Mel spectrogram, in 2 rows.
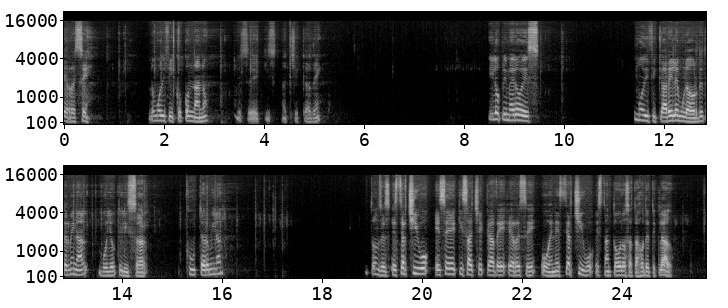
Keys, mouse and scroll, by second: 0.9-3.4 typing, 3.7 Tab, 4.5 Return, 7.4 Page_Down, 7.6 Down, 7.6 Down, 7.8 Down, 7.9 Down, 8.1 Down, 8.2 Down, 9.3 Right, 9.5 Right, 10.0 Left, 13.0 Delete, 13.3 Delete, 13.4 Delete, 13.6 Delete, 14.0 Delete, 14.9-17.7 typing, 25.0 Down, 25.2 Down.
